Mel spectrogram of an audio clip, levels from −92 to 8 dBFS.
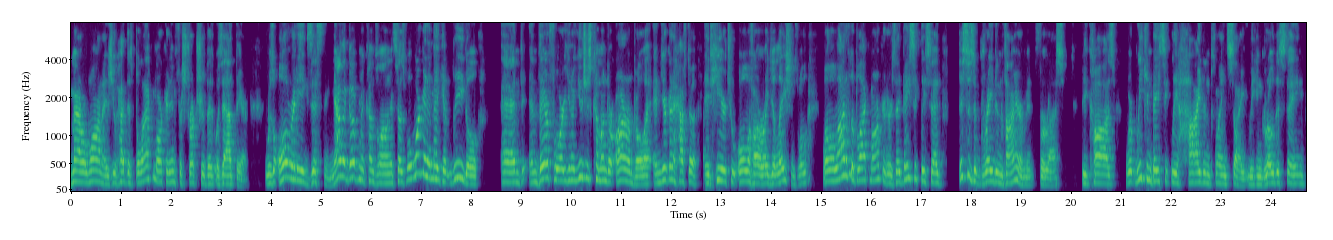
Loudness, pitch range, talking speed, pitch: -20 LUFS, 160-205 Hz, 205 wpm, 180 Hz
